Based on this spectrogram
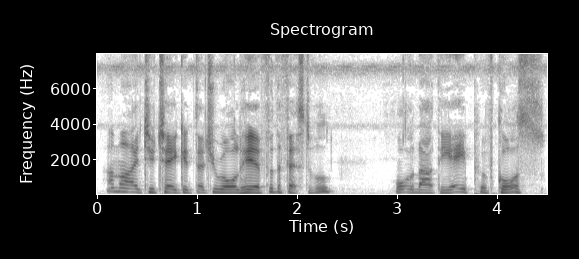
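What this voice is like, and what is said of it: Oxford-educated British accent. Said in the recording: “with an Oxford-educated accent that catches us all by surprise”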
